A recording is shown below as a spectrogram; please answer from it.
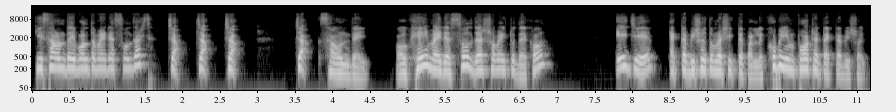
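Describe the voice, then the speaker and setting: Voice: medium pitch, animated, brisk. Drilling teacher. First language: Bengali. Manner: keeps addressing students as "my dear soldiers", repeats phrases for drilling. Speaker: English pronunciation teacher. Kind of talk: spoken lesson with call-and-response drills.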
